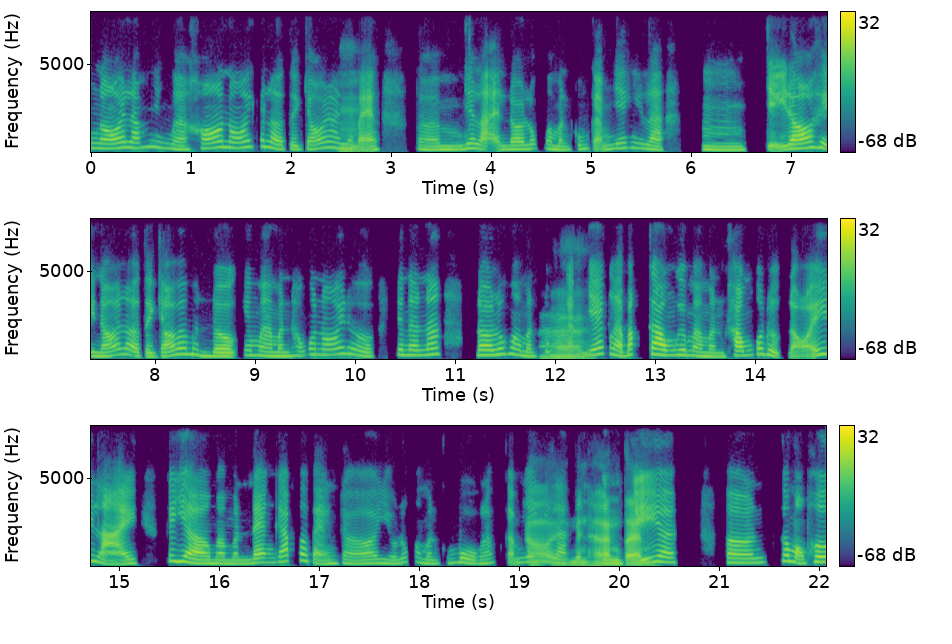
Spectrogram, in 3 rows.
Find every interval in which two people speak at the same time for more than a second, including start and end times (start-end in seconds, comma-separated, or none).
19.0-20.4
